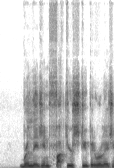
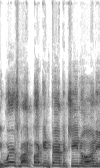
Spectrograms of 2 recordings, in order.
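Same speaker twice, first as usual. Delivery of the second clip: high, shouted whine of a spoiled city dweller; mock shrieking demand for a frappuccino; whiny pampered voice; 14 semitones higher than usual. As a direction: squeal it like a pampered brat demanding coffee. Mocking pampered person in wilderness.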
